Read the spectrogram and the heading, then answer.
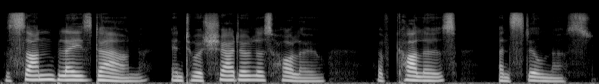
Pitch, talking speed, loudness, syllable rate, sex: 180 Hz, 120 wpm, -18 LUFS, 3.9 syllables/s, female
